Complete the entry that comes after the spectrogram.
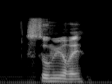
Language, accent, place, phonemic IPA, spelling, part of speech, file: French, France, Lyon, /so.my.ʁe/, saumurer, verb, LL-Q150 (fra)-saumurer.wav
- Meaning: to soak in brine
